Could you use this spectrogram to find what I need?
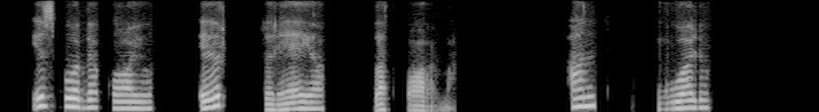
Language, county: Lithuanian, Panevėžys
